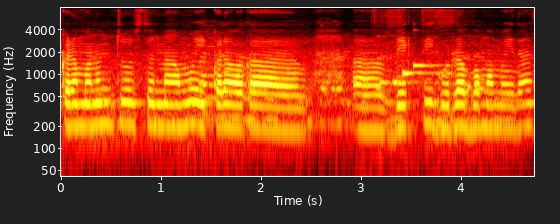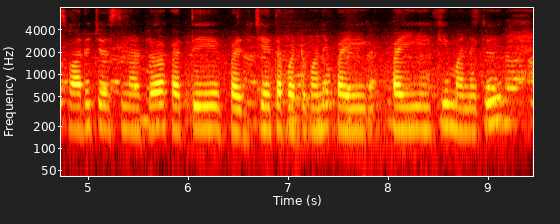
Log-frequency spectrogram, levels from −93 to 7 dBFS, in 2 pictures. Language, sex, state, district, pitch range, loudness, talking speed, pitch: Telugu, female, Telangana, Karimnagar, 180-200 Hz, -18 LUFS, 120 wpm, 190 Hz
